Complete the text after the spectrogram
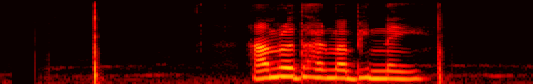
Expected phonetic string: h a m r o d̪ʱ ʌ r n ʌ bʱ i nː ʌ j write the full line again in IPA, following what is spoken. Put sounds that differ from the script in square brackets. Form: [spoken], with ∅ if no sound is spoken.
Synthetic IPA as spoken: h a m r o d̪ʱ ʌ r [m] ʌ bʱ i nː ʌ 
